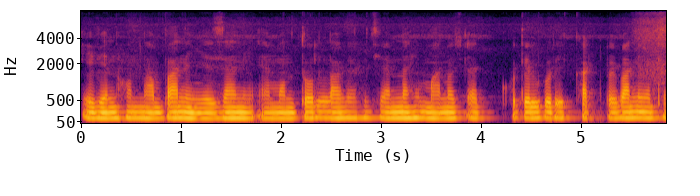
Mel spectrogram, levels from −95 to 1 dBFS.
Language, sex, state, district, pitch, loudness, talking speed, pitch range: Chakma, male, Tripura, Unakoti, 110 Hz, -18 LUFS, 165 wpm, 110-115 Hz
